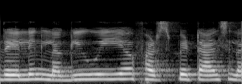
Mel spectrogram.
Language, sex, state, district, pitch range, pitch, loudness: Hindi, female, Jharkhand, Jamtara, 220-235 Hz, 225 Hz, -14 LUFS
